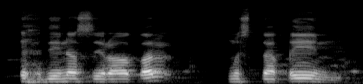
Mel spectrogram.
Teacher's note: Qof itu tidak boleh dibaca seperti kaf karena beda makhrajnya qof dengan kaf.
